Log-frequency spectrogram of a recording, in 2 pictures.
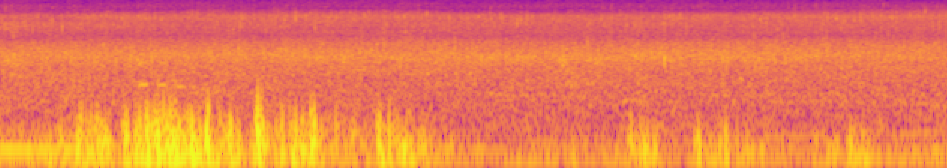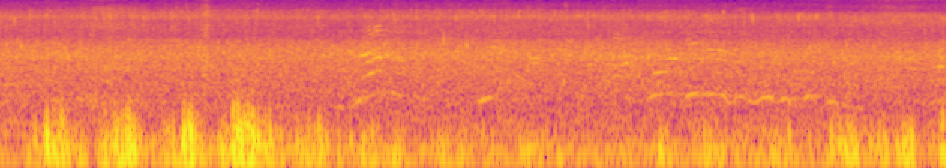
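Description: Wind buffeting the microphone in gusts, loudest about a second in and again past the middle, over a steady rushing hiss.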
